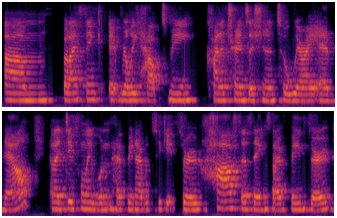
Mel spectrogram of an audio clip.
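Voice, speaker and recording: Bright-voiced New Zealand woman in her twenties. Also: mid-range voice, level tone, normal speed, hardly any pauses, echoey room, dull audio. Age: 20s. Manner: open, reflective, many "um" fillers. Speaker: podcast guest. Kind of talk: casual conversational storytelling.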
